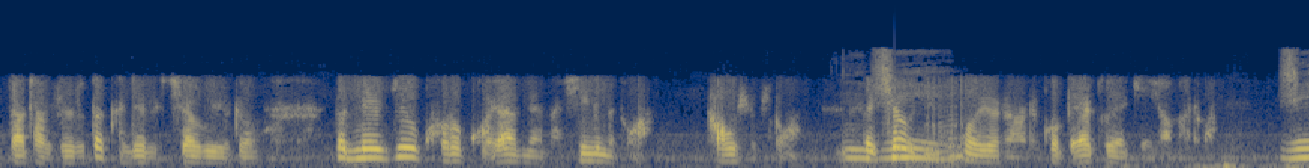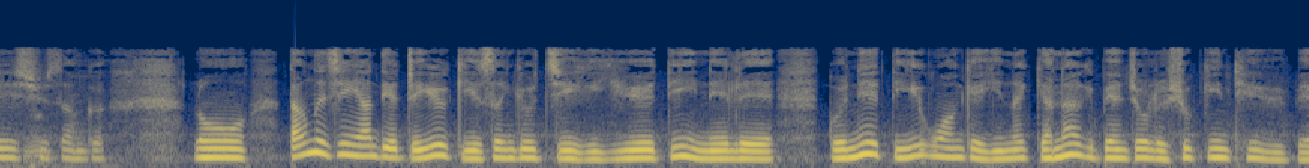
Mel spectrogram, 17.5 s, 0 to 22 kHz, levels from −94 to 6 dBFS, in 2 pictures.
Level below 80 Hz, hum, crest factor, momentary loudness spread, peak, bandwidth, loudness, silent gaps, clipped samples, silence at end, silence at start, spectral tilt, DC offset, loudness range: -50 dBFS; none; 16 dB; 18 LU; 0 dBFS; 8 kHz; -16 LUFS; none; under 0.1%; 0 s; 0.05 s; -7 dB/octave; under 0.1%; 9 LU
